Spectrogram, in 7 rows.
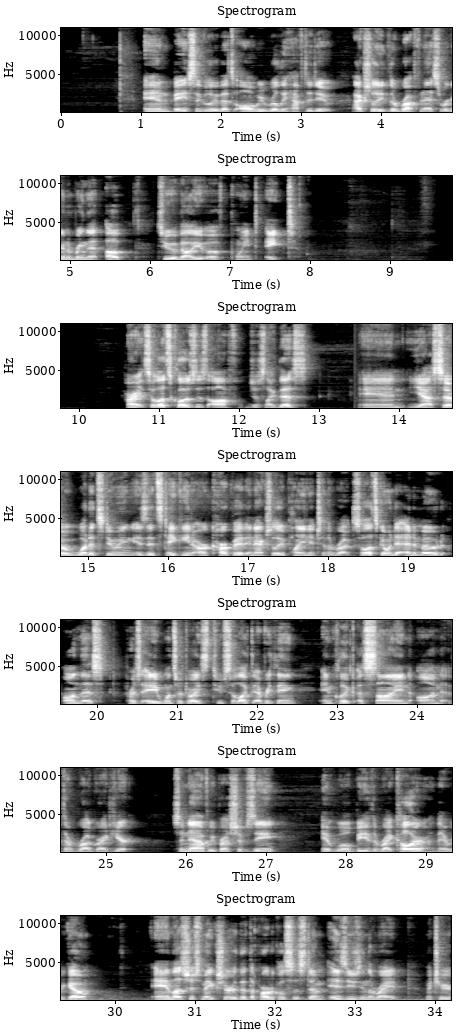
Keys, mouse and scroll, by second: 0.4-6.9 middle drag, 11.7 click, 13.3 z, 15.4 z, 15.7 z, 18.1 Tab, 20.4 a, 20.7 a, 23.4-25.8 drag, 25.8 Tab, 26.7 shift+z, 31.9-34.0 drag, 34.0-34.2 middle drag.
